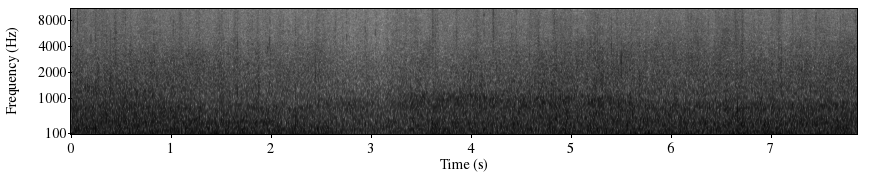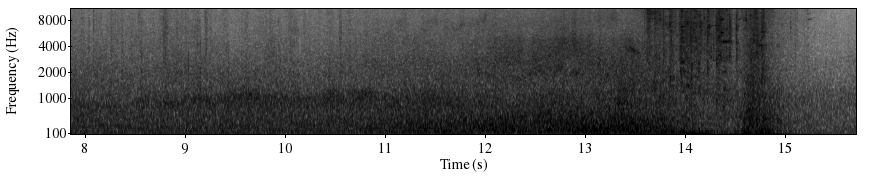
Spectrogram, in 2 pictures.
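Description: Wind rushes steadily past during a fast fall through the air.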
